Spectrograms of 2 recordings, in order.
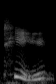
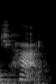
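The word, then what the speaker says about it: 茶: And if it is the word chai, they received tea from land routes first, because in different regions of China, the character for tea is pronounced either te or chai.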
